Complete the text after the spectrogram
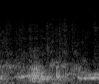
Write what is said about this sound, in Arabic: حمام قليل الخوت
